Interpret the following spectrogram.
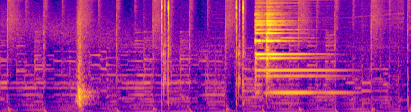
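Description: Background music, with a couple of sharp clicks and then a loud bell-like ding about four seconds in that rings and fades: the subscribe-button notification sound effect.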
